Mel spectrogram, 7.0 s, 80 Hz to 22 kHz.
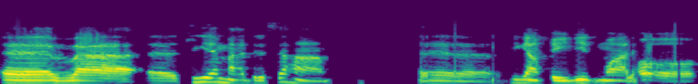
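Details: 25-year-old Iranian man speaking Persian who has stuttered since middle school; after professional speech therapy he improved significantly but still stutters; stuttering.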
